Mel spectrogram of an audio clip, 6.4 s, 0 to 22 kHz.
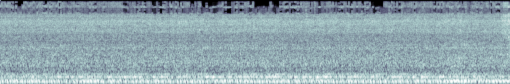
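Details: Ford Bronco running after 11+ years sitting, two hours of work, on very old gas: deep steady rumble at fast idle, even, no knocks or misses; normal running.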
